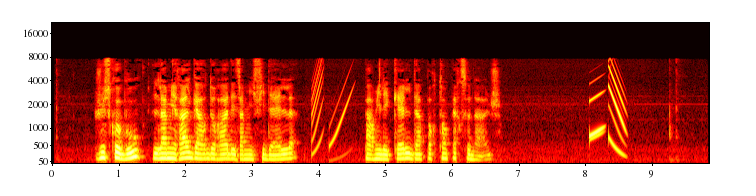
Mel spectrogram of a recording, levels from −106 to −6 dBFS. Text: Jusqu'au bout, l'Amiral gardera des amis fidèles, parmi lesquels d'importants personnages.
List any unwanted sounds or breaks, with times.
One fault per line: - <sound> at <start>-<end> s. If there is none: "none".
- chirp at 3.9-4.6 s
- chirp at 8.1-8.6 s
